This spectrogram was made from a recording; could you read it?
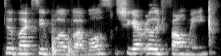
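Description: A woman in her thirties co-hosting a casual ranch livestream from a living room couch, chatty and quick to laugh. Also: medium pitch, fairly even intonation, noisy background. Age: 30s. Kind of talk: casual live chat.

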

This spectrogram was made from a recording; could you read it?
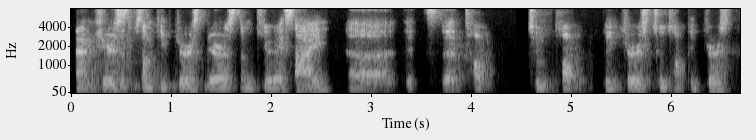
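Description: Young man from Thailand, Thai native speaker, student presenter on a video call; low, slightly husky voice, halting delivery. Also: low-quality recording. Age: young adult. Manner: halting, many fillers and restarts. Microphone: video call webcam.

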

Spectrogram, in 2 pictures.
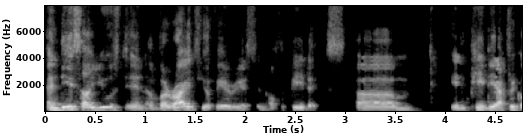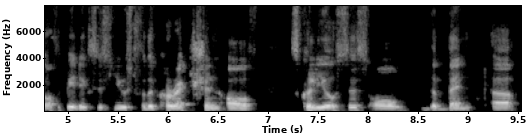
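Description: A young man from Singapore giving a relaxed academic talk as a doctoral student, self-deprecating and dotted with fillers. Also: on the low side. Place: home room, video talk.

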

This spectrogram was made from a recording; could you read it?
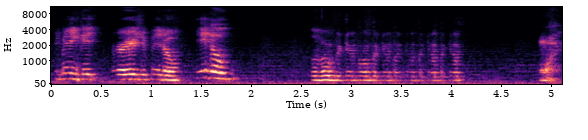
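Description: A woman's voice: on the low side, very fast. A woman baby-talking to a pet dog in short, cooing, repeated phrases. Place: indoor room, away from the mic. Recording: roomy, distant from mic, music behind.

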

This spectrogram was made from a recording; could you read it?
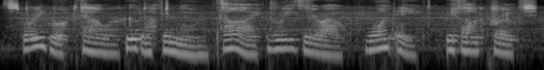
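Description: A woman's voice: low voice, lively intonation, a little slow, over a noisy crowd, low-quality recording. A woman playing an air traffic radio voice in a game, speaking clipped, procedural phraseology in a businesslike way. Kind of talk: scripted aviation radio phraseology.

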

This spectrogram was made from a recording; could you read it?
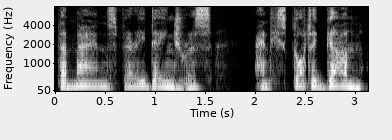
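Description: A man's voice: on the high side, normal speed, vocal fry, a bit bright, slightly rough, dry recording, clean studio sound, voice pushed up, exaggerated voice. A man narrating a storybook, playing an anxious, wary woman held captive behind a locked door. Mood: anxious warning.

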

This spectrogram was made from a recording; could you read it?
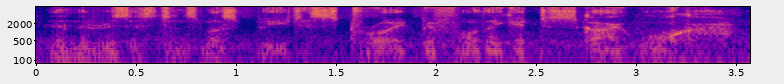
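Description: An actor playing an ancient, sinister alien overlord in a game, commanding and full of menace, with a gravelly voice. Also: male voice, noisy background, heavily acted. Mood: cold menace. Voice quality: very deep, gravelly, breathy menace. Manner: slow, imperious, ominous. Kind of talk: cinematic video game villain acting. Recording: loud orchestral music behind.

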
